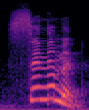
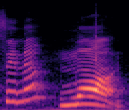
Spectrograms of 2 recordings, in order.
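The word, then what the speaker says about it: cinnamon: में कहते हैं क्या सिनेमन सिनेमन ठीक है अब यहां पे देखो लिखा हुआ है क्या सिनेमोन सिनेमोन ठीक है तो यहां पे हम इसको क्या पढ़ेंगे सिनेमन सिनेमन next one इज इलायची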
